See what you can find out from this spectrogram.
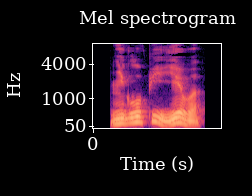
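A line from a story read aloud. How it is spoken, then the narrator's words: Quiet understanding speech. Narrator (Russian): тихо сказал Иван, поняв сомнения девушки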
